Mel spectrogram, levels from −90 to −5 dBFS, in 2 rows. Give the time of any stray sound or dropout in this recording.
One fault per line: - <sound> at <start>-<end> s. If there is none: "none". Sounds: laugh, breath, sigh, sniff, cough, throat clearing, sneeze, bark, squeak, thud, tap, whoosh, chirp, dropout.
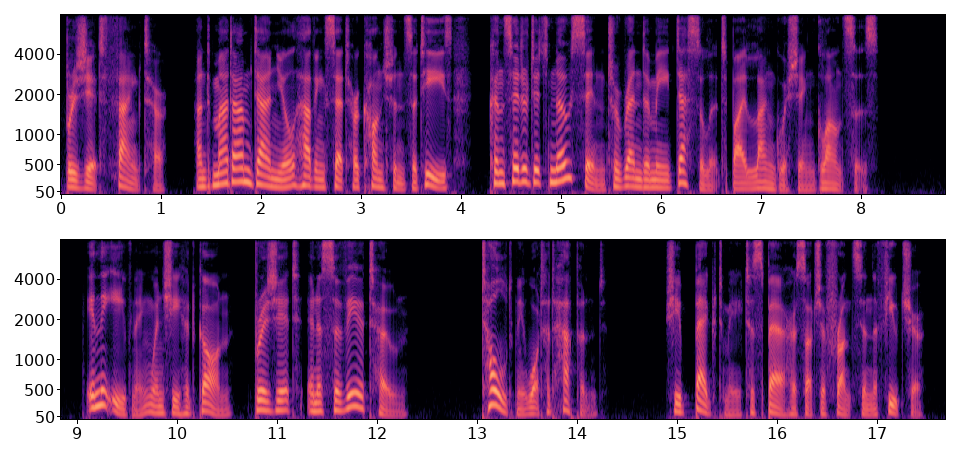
none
